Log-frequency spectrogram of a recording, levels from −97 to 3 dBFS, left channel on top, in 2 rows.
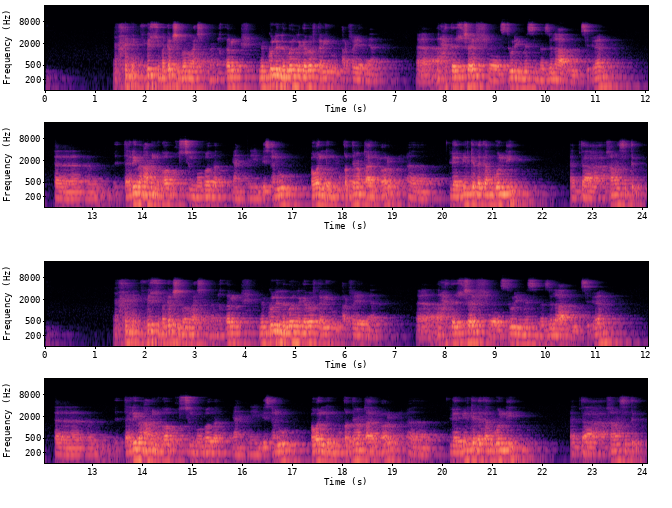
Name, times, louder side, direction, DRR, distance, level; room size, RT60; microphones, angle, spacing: voice 1, 1.4-6.6 7.4-11.3 12.2-15.5 15.8-16.9 17.4-19.7 20.1-21.5 22.5-23.8, left 1 dB, 30° left, 1 dB, 0.4 m, -26 dB
5.2 x 2.0 x 2.8 m, 1.2 s
head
